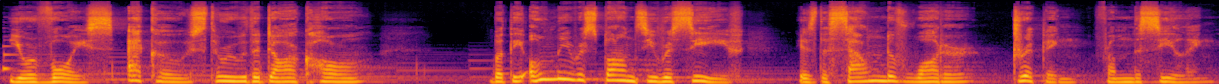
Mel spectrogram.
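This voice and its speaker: An actress playing a composed, serious young game master who speaks formally, in a measured and deadpan way. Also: female voice, on the low side, close to an everyday voice. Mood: solemn narration. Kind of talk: scripted game voice acting, narrating a tabletop game. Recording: echoey hall reverb, music behind.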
